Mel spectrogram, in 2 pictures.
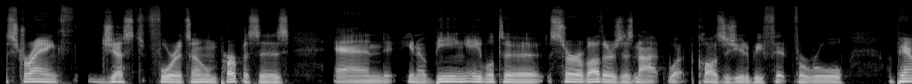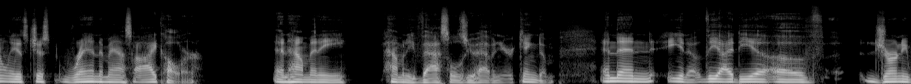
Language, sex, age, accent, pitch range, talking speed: English, male, 30-49, American, 100-120 Hz, 165 wpm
